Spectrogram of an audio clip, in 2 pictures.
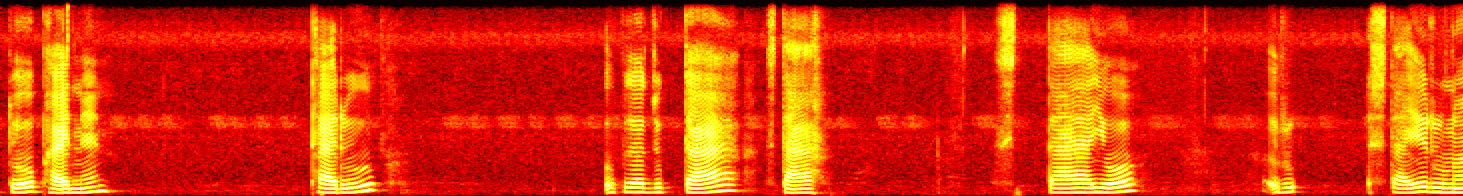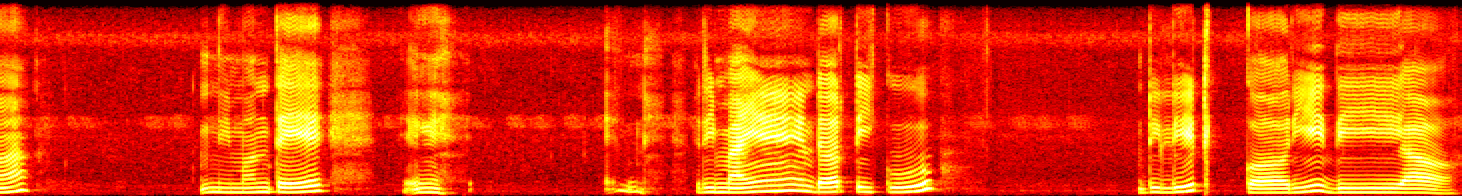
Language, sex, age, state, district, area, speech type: Odia, female, 30-45, Odisha, Ganjam, urban, read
